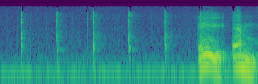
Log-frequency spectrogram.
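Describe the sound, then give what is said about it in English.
A clock ticks steadily, five crisp, evenly spaced ticks about half a second apart over a faint low hum, before a man's voice briefly speaks at the end, on a radio broadcast from WJSV, Washington, introducing an Amoco-sponsored news program. “With each ticking second, the history of the world is being rewritten.”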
